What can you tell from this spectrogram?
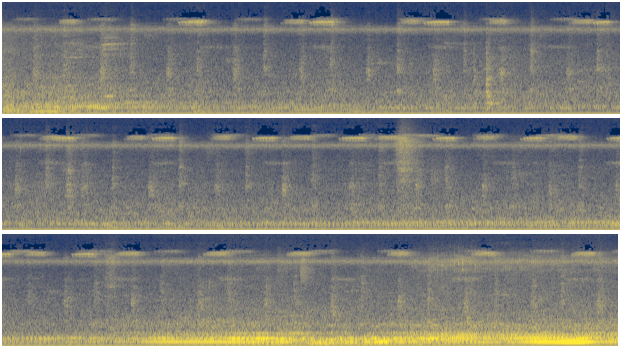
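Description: Crickets chirping: a steady high trill with short chirps repeating about once or twice a second. A low hum grows from about twenty seconds in and is loudest near the end.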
